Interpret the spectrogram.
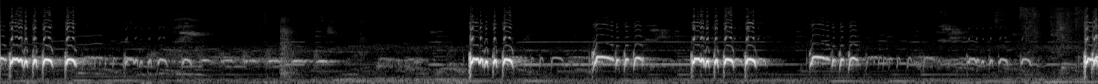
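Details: Local zebra dove in Kuningan, West Java, caged and raised high on a pole, singing loudly in a duet of big-voiced and crystal-voiced birds: bursts of stuttering, rolling coos, each phrase a quick run of clipped notes, repeated several times.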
